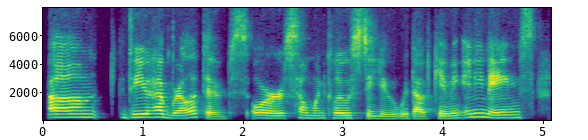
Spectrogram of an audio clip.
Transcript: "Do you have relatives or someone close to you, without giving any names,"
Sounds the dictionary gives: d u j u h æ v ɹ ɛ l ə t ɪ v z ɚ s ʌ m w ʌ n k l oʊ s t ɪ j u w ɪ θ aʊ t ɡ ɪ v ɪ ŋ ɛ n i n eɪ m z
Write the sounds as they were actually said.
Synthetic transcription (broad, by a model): d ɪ j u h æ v ɹ ɛ l ə t ɪ v z ɚ s ʌ m w ʌ n k l oʊ s t ɪ j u w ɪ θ aʊ t ɡ ɪ v ɪ ŋ ɛ n i n eɪ m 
